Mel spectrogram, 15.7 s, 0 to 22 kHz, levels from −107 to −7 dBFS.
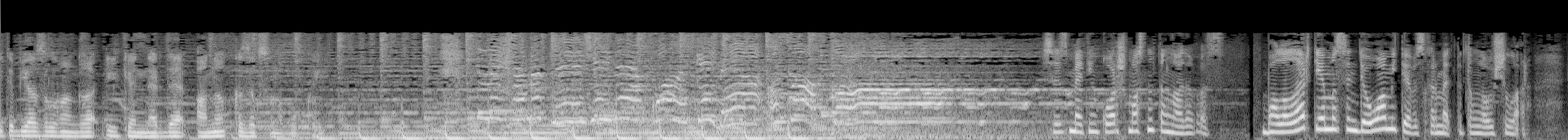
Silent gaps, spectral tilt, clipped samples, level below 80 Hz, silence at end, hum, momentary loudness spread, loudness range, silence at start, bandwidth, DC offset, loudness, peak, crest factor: none; -5 dB/octave; under 0.1%; -28 dBFS; 0.4 s; none; 9 LU; 5 LU; 0 s; 8.8 kHz; under 0.1%; -22 LUFS; -8 dBFS; 14 dB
